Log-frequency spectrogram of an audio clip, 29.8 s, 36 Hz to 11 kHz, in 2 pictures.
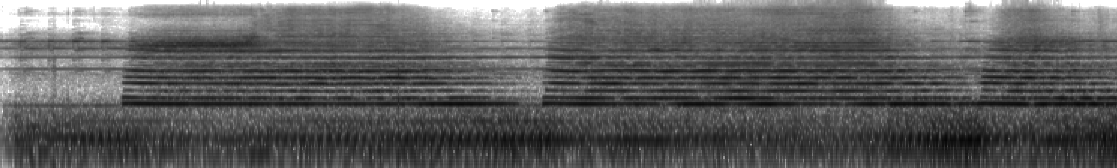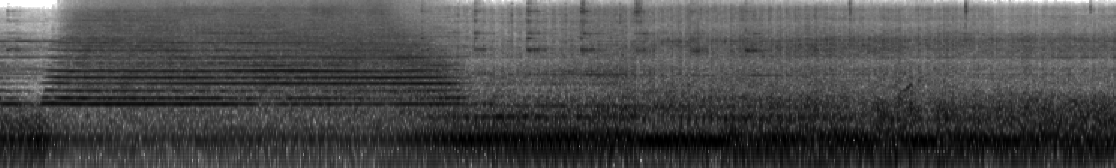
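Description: GE B40-8 diesel locomotive horn blowing the grade-crossing signal, long, long, short, long, ending about 21 seconds in. The locomotives' diesel engines then rumble past, and the freight cars' wheels click over the crossing.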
